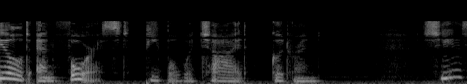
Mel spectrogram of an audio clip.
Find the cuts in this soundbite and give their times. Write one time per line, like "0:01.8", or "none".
none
